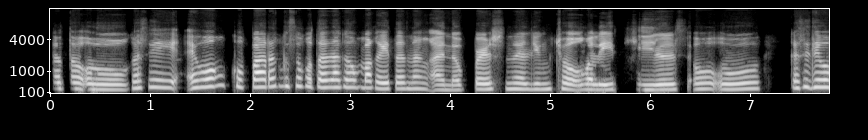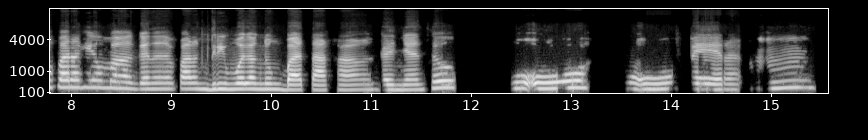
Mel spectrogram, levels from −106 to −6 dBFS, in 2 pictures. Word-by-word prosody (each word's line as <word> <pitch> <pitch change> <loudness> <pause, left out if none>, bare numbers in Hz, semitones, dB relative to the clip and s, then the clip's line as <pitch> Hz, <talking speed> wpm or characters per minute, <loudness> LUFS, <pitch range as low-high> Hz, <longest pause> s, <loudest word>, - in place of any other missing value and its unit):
totoo, 230 -4 -1
kasi 295 0 -3
ewan 335 +7 +1
ko 340 -2 -5
parang 325 +3 +4
gusto 360 0 -5
ko 340 - -1
talagang 315 0 +1
makita 255 -3 +2
ng 255 0 -4
ano, 205 0 -1
personal 235 0 0
yung 235 +2 -5
Chocolate 220 -1 +2 0.2
Hills, 215 +1 0
oo 240 +1 -2 0.2
kasi, 300 +3 -4
'di 320 - +1
ba, 315 0 +3
parang 310 -1 +4
yung 305 -1 -2
mga 275 -3 +1
ganun 245 0 0
na - - -10
parang 245 0 +2
dream 235 0 0
mo 240 - +2
lang 245 -1 +4
nung 235 0 -1
bata 210 -1 +4
ka 210 0 -3 0.2
ganyan, 215 +1 -1
so, 295 +2 +2 0.6
oo, 265 +3 +3 0.5
oo 235 +1 -1 0.2
pera, 225 -2 -1 0.3
mm, 300 +2 -6
245 Hz, 145 wpm, -22 LUFS, 225-295 Hz, 0.6 s, parang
